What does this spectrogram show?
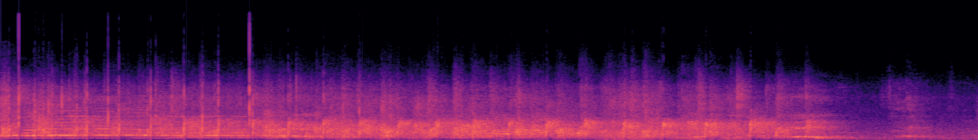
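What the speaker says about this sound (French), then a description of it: "On applaudit." Wedding guests break into loud, dense applause at the ceremony, the clapping sustained close by with cheering voices mixed in before it drops away sharply near the end.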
